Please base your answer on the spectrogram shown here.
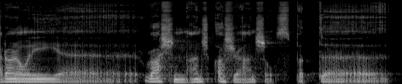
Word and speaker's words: Anshel: So when his name is Anshel, they pronounce it Antshel.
